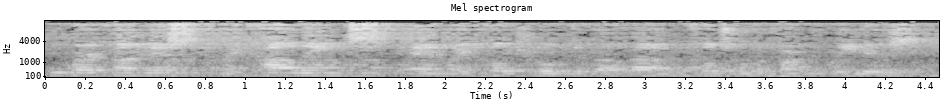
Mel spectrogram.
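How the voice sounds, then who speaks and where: A man's voice: medium pitch, flat delivery, a little fast, a crowd in the background. Man speaking in an echoey hall. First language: English. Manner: enthusiastic, conversational, poses questions to the audience. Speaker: conference speaker. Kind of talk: public speech at a conference. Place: large hall. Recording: echoey hall recorded from a distance, audible noise.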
